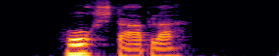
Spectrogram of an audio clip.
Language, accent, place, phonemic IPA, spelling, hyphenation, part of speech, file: German, Germany, Berlin, /ˈhoːxˌʃtaːp.lɐ/, Hochstapler, Hoch‧stap‧ler, noun, De-Hochstapler.ogg
- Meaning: conman, con man, impostor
